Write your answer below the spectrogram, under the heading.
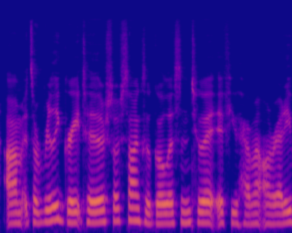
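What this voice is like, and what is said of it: Slightly hoarse, strained voice. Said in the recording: “my voice is a little weird still from it. Definitely think I got a cold too ... I absolutely screamed at the top of my lungs for 3.5 hours”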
